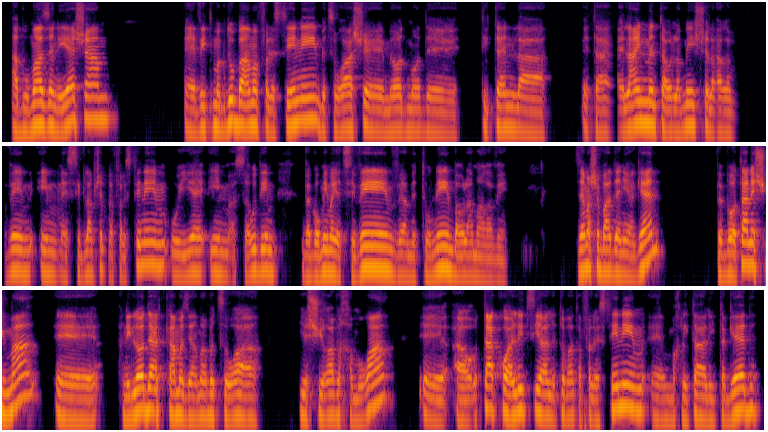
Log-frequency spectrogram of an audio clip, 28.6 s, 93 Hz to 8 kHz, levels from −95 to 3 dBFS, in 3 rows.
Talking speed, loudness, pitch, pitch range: 105 wpm, -25 LUFS, 145 Hz, 130-165 Hz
